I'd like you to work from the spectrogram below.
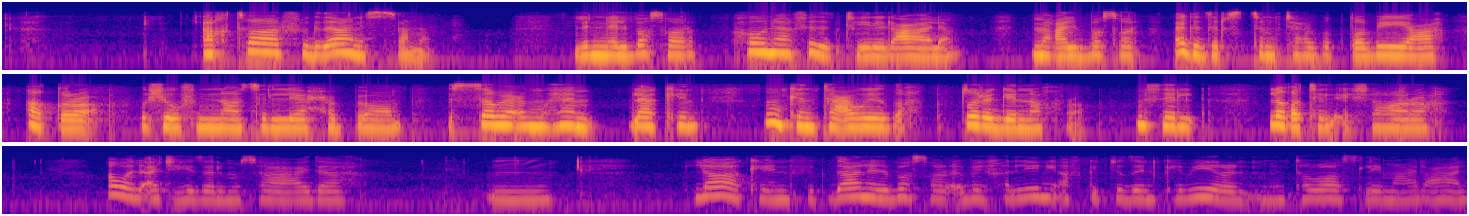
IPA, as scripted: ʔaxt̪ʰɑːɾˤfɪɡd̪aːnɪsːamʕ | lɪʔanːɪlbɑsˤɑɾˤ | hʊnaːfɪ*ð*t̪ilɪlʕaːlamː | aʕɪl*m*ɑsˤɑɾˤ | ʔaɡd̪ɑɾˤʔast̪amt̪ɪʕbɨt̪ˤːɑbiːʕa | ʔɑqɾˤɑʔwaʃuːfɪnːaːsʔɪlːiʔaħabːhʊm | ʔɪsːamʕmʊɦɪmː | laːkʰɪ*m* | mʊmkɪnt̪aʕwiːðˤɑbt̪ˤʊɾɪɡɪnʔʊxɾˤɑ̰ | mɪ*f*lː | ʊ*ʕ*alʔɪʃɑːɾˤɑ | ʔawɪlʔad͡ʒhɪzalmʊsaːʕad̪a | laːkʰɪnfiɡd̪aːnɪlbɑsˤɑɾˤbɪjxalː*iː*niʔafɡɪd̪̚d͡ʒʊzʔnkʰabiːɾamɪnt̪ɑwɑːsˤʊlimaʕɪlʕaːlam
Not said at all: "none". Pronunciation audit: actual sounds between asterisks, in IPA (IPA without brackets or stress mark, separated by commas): ð, b, n, θ, ɣ, iː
